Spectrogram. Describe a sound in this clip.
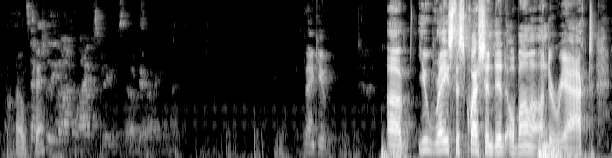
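A middle-aged man speaks into a microphone, quietly at first and then loudly and with animation.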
